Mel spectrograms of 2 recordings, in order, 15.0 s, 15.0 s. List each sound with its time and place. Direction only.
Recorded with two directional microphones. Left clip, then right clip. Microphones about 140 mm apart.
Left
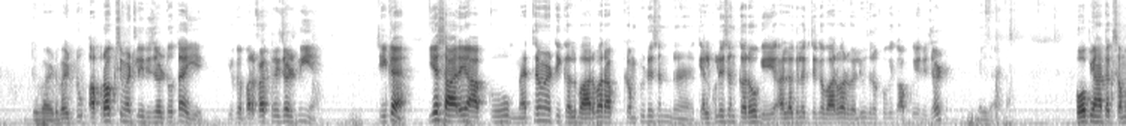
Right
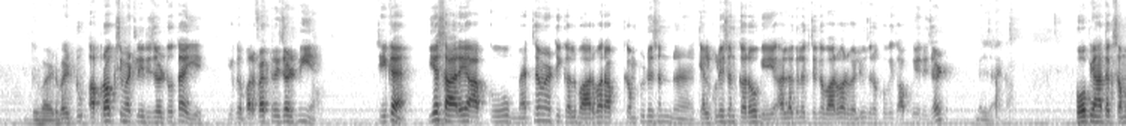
0.4 s speech: 5° left (ahead or behind)
14.3 s speech: centre (ahead or behind)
